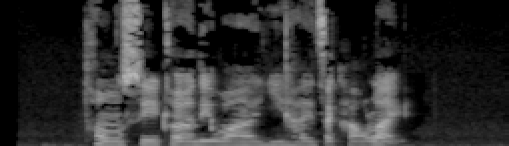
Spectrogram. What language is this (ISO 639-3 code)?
yue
